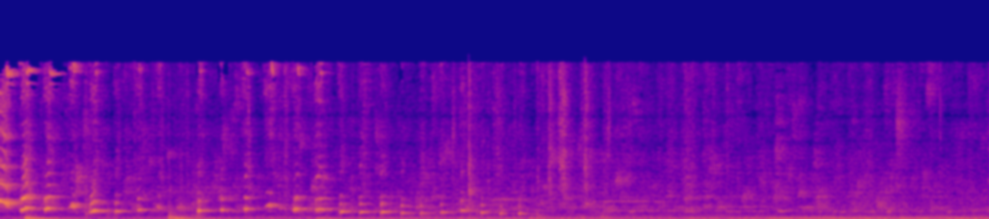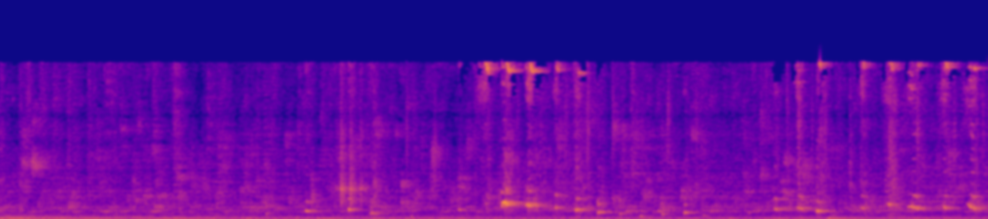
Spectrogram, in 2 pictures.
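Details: A puppy whines and yips in short clusters at the start and again near the end, thin high cries with falling pitch, over a steady low hum.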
